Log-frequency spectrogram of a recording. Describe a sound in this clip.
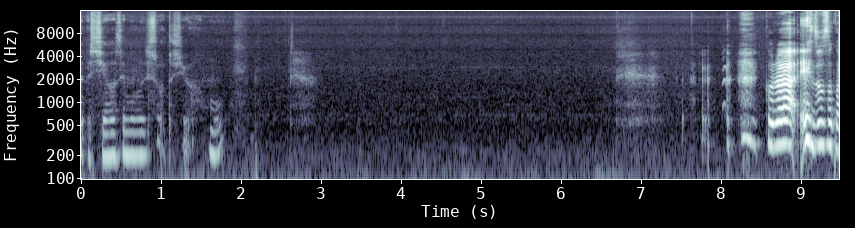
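A young woman speaks softly and cheerfully close to a microphone.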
